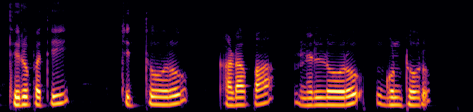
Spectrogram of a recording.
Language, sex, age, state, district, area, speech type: Telugu, male, 18-30, Andhra Pradesh, Sri Balaji, rural, spontaneous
